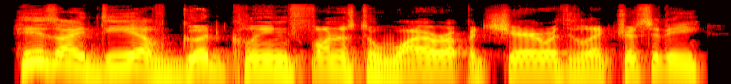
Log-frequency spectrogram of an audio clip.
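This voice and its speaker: A man's voice: high voice, brisk, lightly acted. A man playing a grumbling, slangy young fiancé in an old-time radio drama, with a wry, exasperated manner. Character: grumbling wisecracking young fiancé dreading his boss-lady's party. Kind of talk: 1930s radio drama acting.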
